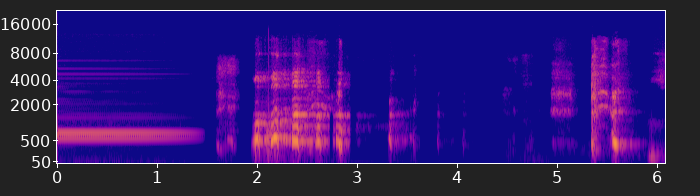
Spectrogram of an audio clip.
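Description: A doorbell-like chime, two tones sounding together and fading out over about a second and a half, marking the guests' entry. Then a loud burst of laughter from several people about two seconds in, and more laughter near the end.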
